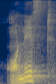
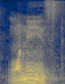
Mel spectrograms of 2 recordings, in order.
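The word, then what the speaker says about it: honest: তারপরে দেখো হি is dash অনেস্ট ম্যান, কী দিয়ে শুরু আছে? এইচ, তাহলে কি এ লিখব? না, যদি এ লিখি কেটে দেবে, তাহলে কি হবে? অনেস্ট, অনেস্ট ভাওয়েল সাউন্ড চলে আসছে, তাহলে অ্যান, অ্যান অনেস্ট।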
